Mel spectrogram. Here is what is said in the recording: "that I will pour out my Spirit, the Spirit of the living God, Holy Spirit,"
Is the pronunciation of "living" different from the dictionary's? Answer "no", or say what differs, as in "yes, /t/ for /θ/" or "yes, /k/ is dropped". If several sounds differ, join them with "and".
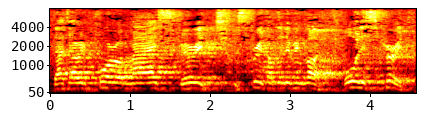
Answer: no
